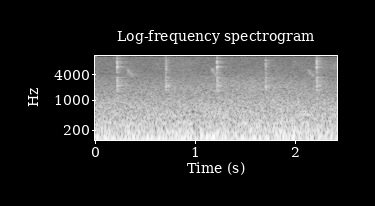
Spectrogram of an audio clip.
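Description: Faint, steady ticking, about two ticks a second, over a low room hum.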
